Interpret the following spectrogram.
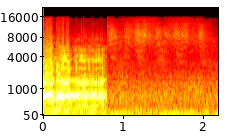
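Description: A man laughing loudly in a high, wavering, bleat-like voice that cuts off suddenly under a second in.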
